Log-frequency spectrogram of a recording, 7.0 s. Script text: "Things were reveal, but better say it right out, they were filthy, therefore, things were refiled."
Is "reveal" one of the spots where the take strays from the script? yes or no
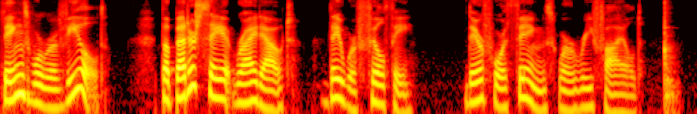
yes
